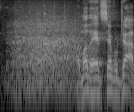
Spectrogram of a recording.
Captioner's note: laughing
